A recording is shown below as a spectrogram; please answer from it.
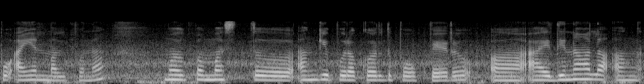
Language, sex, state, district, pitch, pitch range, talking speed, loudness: Tulu, female, Karnataka, Dakshina Kannada, 205 Hz, 190-220 Hz, 100 wpm, -18 LUFS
